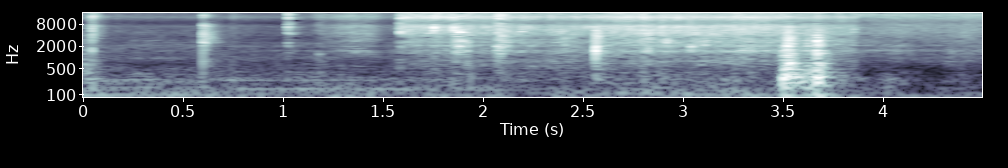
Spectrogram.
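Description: Hot oil in a clay pot, with a steel spoon clicking against the pot a few times. About a second and a half in, a loud sizzle starts as a new ingredient hits the oil and carries on while it is stirred, with a short scrape of the spoon near the end.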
